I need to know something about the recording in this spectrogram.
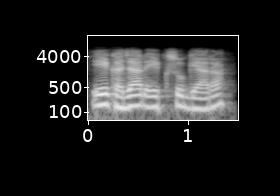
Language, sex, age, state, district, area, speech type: Hindi, male, 18-30, Madhya Pradesh, Ujjain, rural, spontaneous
